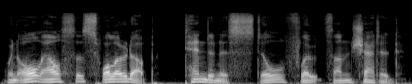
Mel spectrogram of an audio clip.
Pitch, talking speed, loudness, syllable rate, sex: 105 Hz, 145 wpm, -18 LUFS, 4.8 syllables/s, male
